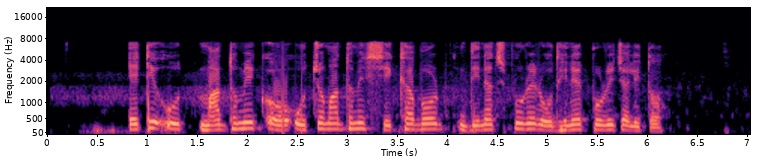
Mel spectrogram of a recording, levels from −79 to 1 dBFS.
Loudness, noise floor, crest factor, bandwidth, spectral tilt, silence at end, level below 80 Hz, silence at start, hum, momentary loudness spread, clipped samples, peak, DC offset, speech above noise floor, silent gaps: -18 LUFS; -60 dBFS; 16 dB; 7.6 kHz; -4.5 dB/octave; 0.85 s; -52 dBFS; 0.45 s; none; 5 LU; under 0.1%; -2 dBFS; under 0.1%; 43 dB; none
